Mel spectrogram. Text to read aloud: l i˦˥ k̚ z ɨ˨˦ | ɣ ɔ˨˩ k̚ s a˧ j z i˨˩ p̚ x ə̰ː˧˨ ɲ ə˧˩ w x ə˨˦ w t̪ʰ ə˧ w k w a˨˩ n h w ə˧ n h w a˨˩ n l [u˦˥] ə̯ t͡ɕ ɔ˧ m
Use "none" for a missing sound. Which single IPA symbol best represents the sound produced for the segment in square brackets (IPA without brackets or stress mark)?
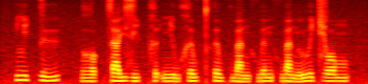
u˧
